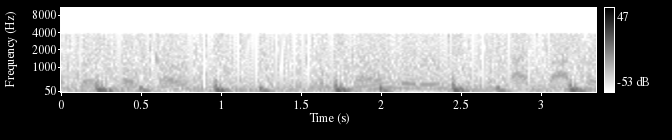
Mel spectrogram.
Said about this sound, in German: Das ist ein Herzschlag, oder?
